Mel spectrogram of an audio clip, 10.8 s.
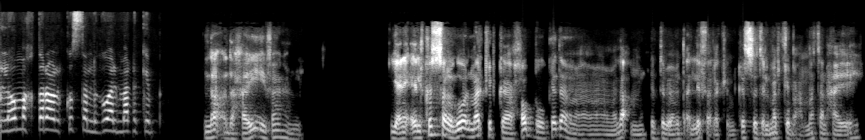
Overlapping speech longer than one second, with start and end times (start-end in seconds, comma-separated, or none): none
